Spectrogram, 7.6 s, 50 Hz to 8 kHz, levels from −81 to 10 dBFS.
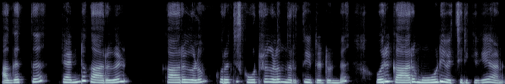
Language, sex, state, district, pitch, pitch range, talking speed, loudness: Malayalam, female, Kerala, Kozhikode, 245 Hz, 230-280 Hz, 85 wpm, -16 LUFS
